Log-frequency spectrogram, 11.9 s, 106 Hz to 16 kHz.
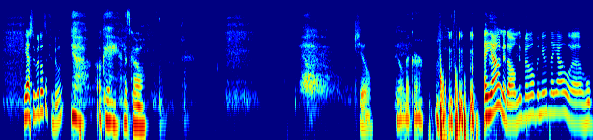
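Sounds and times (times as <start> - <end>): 
speech: 0.5 - 3.1, 7.2 - 11.8
slow deep breath through the nose: 3.1 - 5.3, 5.9 - 7.0
small mouth sounds: 8.5 - 9.7
laughter: 8.7 - 9.6.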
